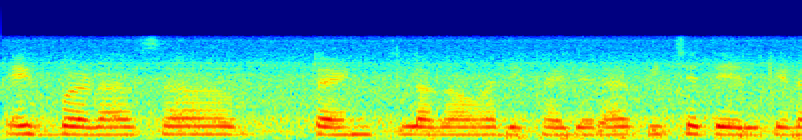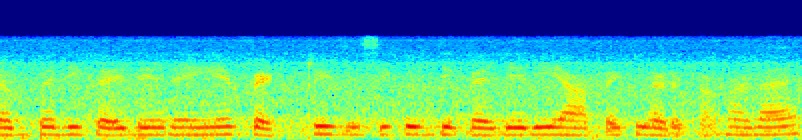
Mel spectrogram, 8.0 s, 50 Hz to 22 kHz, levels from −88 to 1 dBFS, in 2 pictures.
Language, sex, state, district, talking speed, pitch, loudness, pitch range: Hindi, female, Uttar Pradesh, Muzaffarnagar, 230 wpm, 215 Hz, -15 LUFS, 205-215 Hz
